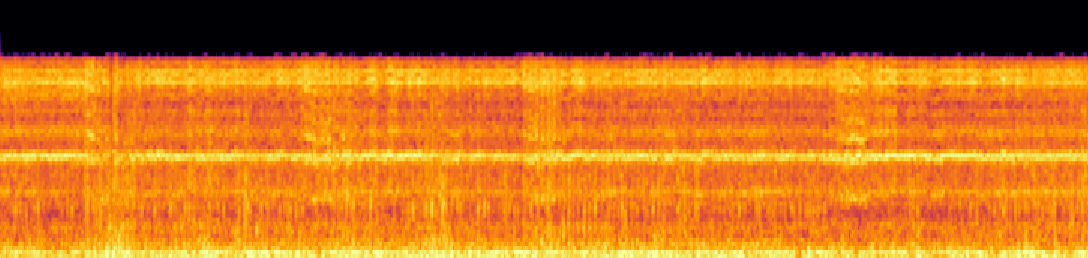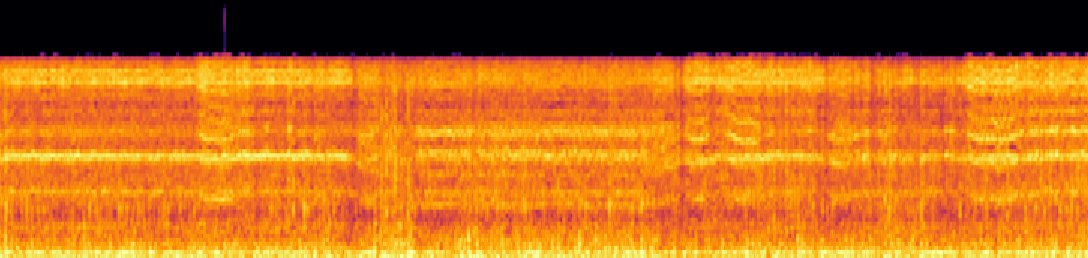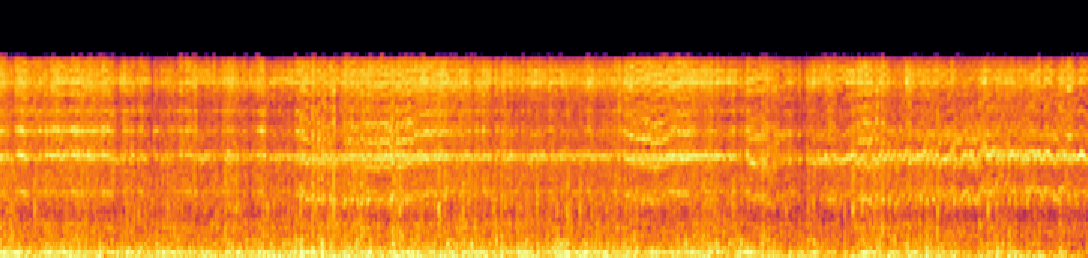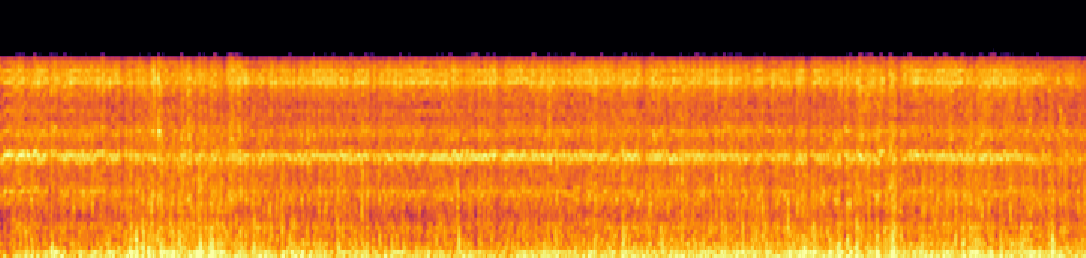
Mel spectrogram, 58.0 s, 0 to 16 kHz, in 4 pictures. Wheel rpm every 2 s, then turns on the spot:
220, 230, 230, 230, 230, 230, 230, 230, 230, 220, 200, 200, 220, 230, 230, 240, 230, 220, 230, 230, 210, 230, 230, 220, 230, 230, 230, 230, 220.
none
